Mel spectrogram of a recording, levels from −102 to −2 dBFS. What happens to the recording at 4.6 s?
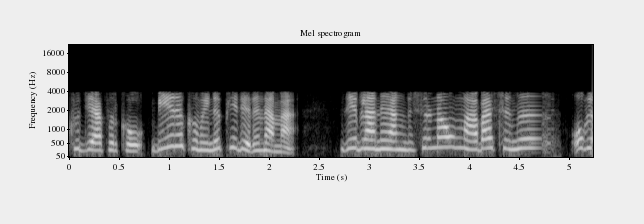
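Lost iLBC frames from 4.62 to 4.93 s: about 300 ms went missing, and the decoder filled the gap by repeating the last pitch cycle mixed with noise, so it sounds like a held, slightly buzzy vowel. The gap length fits roughly ten 30 ms frames. Because each frame decodes independently, the voice returns right after. The iLBC codec is present throughout, including this moment. It cuts everything above 4 kHz and gives the speech a plainly audible rough, synthetic edge, which fits its 13.33 kbps mode.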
